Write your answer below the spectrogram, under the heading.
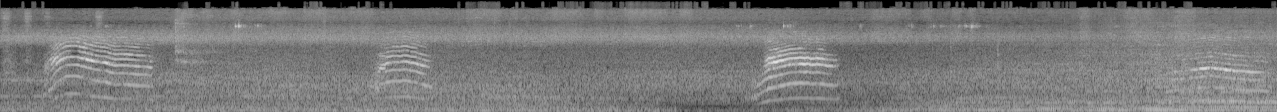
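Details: Cat excited at spotting a cicada, letting out four separate arching meows at irregular intervals of two to four seconds, some short and bright, one longer, over steady outdoor background hum.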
